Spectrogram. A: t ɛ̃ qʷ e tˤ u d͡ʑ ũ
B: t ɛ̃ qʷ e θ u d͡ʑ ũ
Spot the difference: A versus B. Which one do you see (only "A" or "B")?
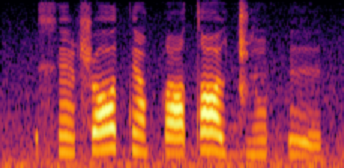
A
